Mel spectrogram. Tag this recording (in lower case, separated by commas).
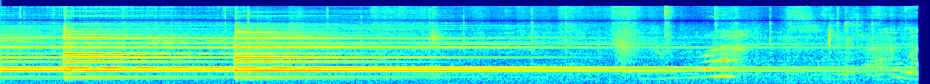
speech, tick-tock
